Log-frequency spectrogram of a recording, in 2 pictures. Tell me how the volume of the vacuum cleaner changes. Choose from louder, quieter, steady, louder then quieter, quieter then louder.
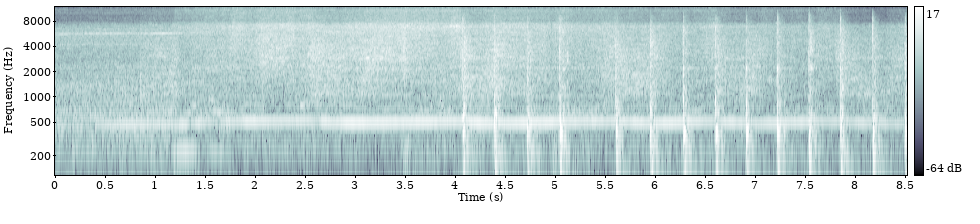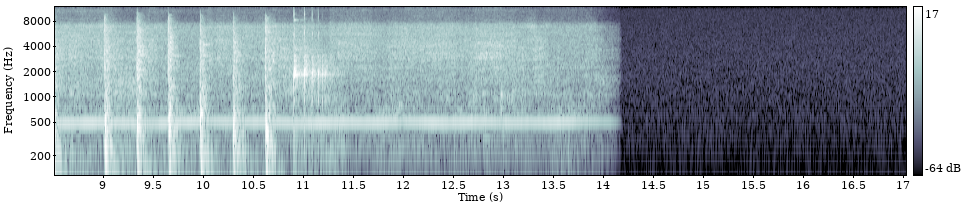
quieter.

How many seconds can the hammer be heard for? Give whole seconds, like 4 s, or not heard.
7 s.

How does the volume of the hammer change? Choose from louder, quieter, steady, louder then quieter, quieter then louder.
steady.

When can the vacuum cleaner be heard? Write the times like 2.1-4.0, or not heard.
0.0-14.2.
